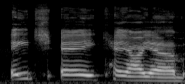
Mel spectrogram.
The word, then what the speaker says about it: Hakim: strong Southern accad uh it's probably more like hakeim spell that h a k i m it's an Arabic name so it's probably Hakim I'd imagine oh that makes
